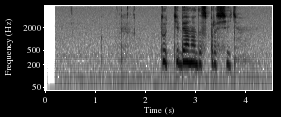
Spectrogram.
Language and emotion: Russian, neutral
